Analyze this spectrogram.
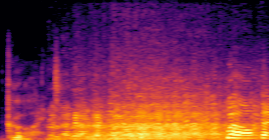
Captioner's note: audience laughs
